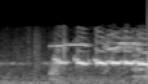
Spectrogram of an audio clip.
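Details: Black-naped oriole lure sound for attracting birds: after near-silence, mellow low whistled notes rise into a wavering, pulsing fluted phrase that repeats in quick beats, with faint higher overtones.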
